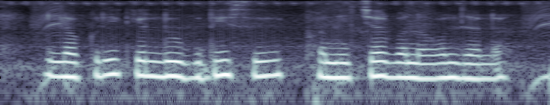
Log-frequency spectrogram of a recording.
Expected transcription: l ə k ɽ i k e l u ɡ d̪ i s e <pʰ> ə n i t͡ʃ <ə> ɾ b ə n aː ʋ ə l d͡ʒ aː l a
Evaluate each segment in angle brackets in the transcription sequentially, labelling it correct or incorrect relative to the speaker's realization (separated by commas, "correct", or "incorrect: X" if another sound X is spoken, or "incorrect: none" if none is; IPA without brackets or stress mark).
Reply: correct, correct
